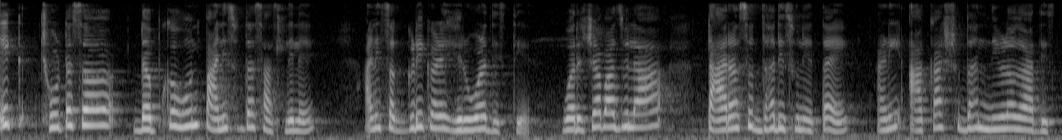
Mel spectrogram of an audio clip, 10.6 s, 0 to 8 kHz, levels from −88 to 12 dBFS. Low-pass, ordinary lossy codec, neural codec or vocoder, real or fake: 7.2 kHz; none; none; real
